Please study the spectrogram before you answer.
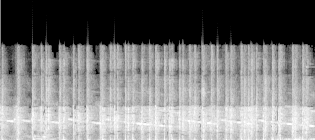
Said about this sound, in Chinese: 在南京中央门金桥批发市场的婚庆专卖区，记者看到了一些商家销售的电子鞭炮，有一米多长，红色的外观模仿了鞭炮的造型，通过开关控制鞭炮的声光效果。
